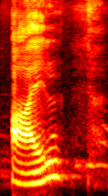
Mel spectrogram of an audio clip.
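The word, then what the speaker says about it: isle: Letter S इज़ not pronounced before L in some words, जैसे कि आई light, यानी एल से पहले जब ये यूज़ होता है तो प्रोनाउंस नहीं होता। Sometime I light, आइल। Some Other random words having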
